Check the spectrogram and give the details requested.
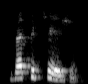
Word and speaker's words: repetition: Repetition. Te. Repetition. Te, right? The syllable right before shen, te.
